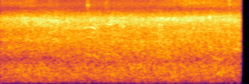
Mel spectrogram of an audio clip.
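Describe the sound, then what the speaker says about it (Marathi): Waves breaking on a Konkan beach in India make a loud, continuous broadband roar of surf that stays steady for about three seconds, then cuts off abruptly. "आम्ही आलो, लाट आली."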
